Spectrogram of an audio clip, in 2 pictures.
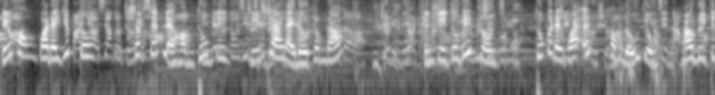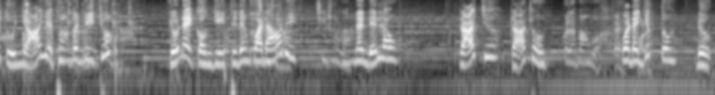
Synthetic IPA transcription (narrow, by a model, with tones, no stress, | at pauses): t̪i˨˦əwfa˧wŋ͡mkwaː˧ɗə˧˩jzu˦˥p̚t̪o˧jsa˦˥p̚sɛ˦˥p̚la̰ː˧˨jɦə˨˩mt̪ʰu˦˥ək̚ɗi˧zi˧˩ənt͡ɕaː˧la̰ː˧˨jɗo˨˩t͡ɕɔ˧wŋ͡mɗɔ˨˦ | t̪ï˧˨ŋ̟ki˨˩t̪o˧jɓi˦˥t̚zo˨˩jt̪ʰu˦kɔ˨˦ɗə˧˩kwaː˨˦ʔi˦˥t̚xə˧wŋ͡mɗu˧˩˦zʊ̰˨˩ŋ͡mɓaː˧wɗɨ˧ət͡ɕɔ˧t̪ṵ˧˨jɲɔ˧˩˦zaː˨˩t̪ʰɨ˧əŋmï˧nɗi˧t͡ɕɨ˦˥ək̚ | t͡ɕo̰˧˥˦na˨˩jkɔ˨˩nzi˨˩t̪ʰi˨˩ɗɛ˧mkwaː˧ɗɔ˨˦ɗi˧ | ne˧nɗe˧˩lə˧w | zɔ̰˧˥t͡ɕɨ˧əzɔ̰˧˩˥zo˨˩jkwaː˧ɗə˧jzu˦˥p̚t̪o˧jɗɨ˨˩ək̚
